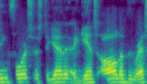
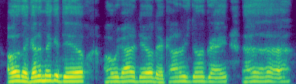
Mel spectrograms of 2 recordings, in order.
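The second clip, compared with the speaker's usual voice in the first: mock smooth-talking Trump; 6 dB louder than usual. Mocking Trump smooth talk.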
